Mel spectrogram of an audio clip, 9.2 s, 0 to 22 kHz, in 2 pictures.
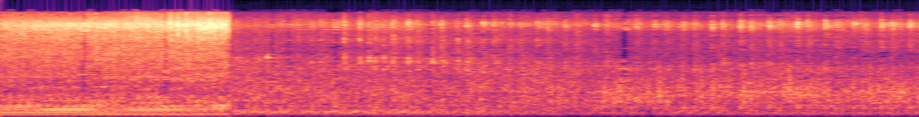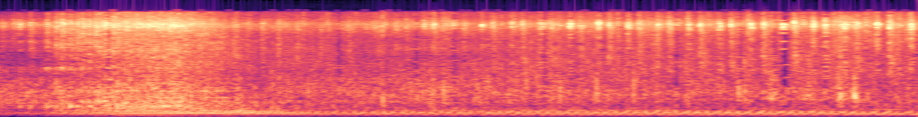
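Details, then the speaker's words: V8 truck with suspected wiped-out cam and misfires on cylinders 6, 7 and 8, no rod knock: catches and revs, then uneven labouring rough idle; engine subsequently failed, needing replacement. "It ain't happy, but it's running."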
